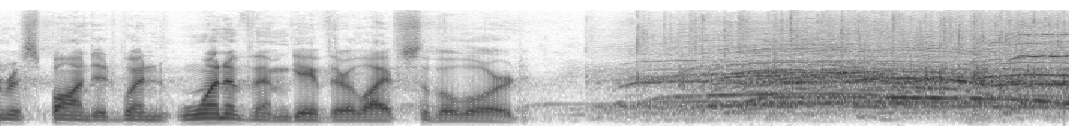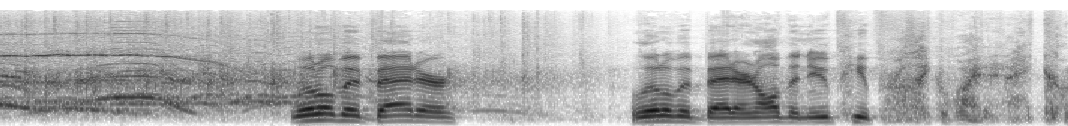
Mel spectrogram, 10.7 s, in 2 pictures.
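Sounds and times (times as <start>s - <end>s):
speech: 0.0s - 2.8s, 6.8s - 7.8s, 8.5s - 10.6s
high whoops and shouts from many voices: 2.9s - 7.0s
audience applause: 3.0s - 8.4s.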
